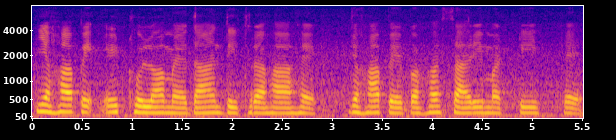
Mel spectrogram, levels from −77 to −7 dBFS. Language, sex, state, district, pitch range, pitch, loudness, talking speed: Hindi, female, Maharashtra, Mumbai Suburban, 145-160 Hz, 150 Hz, -17 LUFS, 150 wpm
